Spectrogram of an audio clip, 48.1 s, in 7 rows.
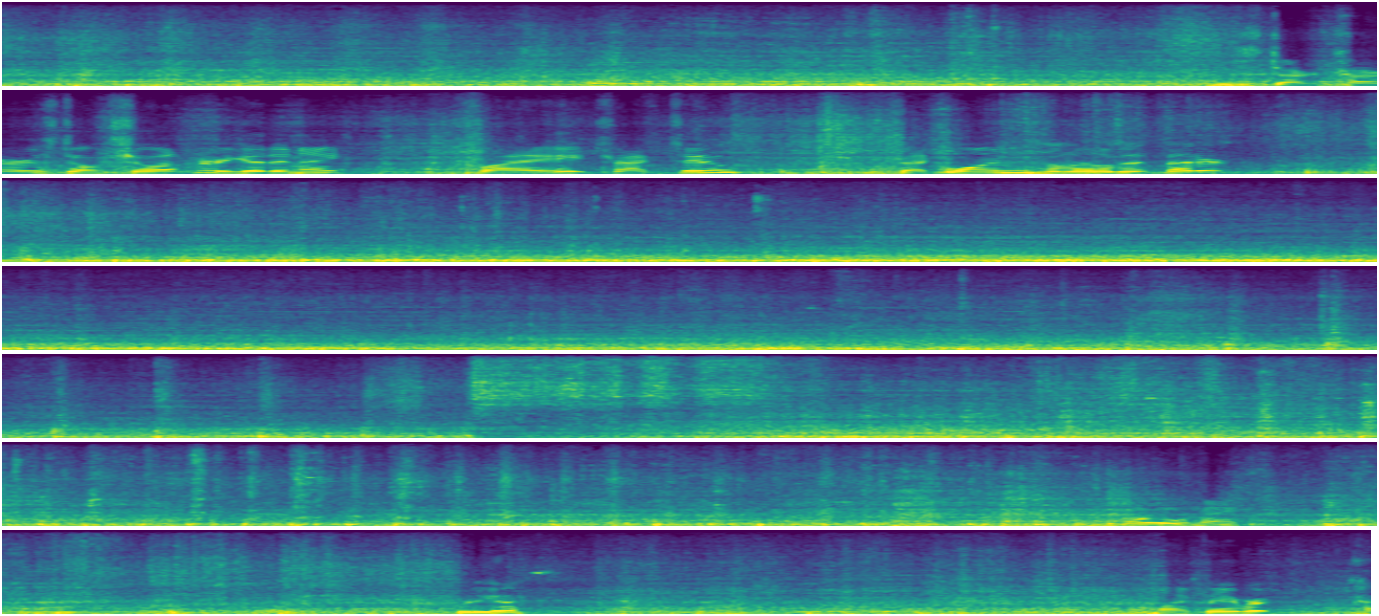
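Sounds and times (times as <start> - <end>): freight train rolling past: 0.0 - 48.0
wheels clicking over rails: 31.4 - 48.0.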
